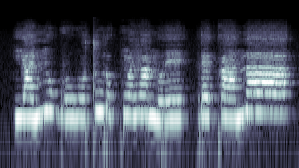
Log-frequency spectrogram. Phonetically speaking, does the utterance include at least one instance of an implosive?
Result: no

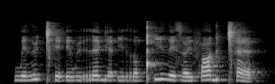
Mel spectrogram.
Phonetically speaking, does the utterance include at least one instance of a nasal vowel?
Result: no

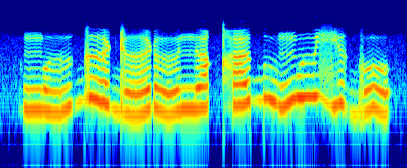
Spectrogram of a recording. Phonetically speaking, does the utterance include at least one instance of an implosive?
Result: yes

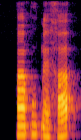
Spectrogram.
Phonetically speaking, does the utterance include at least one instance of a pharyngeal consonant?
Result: no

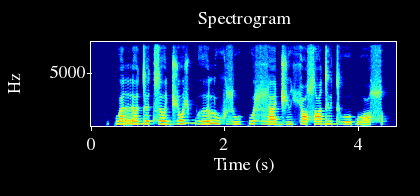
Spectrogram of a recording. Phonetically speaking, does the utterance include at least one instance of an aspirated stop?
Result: no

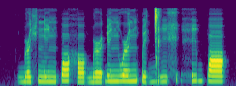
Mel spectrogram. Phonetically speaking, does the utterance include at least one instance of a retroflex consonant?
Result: no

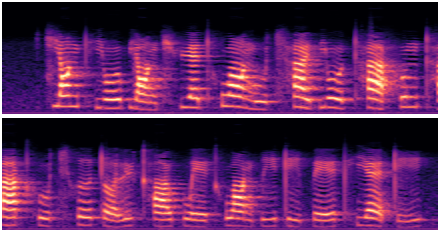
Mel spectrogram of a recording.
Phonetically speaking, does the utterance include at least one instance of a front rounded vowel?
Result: yes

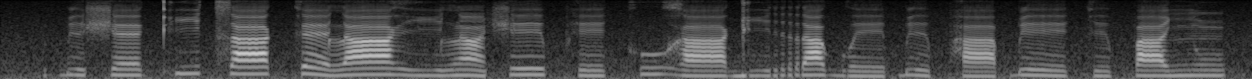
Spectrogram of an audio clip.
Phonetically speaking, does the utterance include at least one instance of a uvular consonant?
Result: no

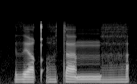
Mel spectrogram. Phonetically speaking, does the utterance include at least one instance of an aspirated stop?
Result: no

